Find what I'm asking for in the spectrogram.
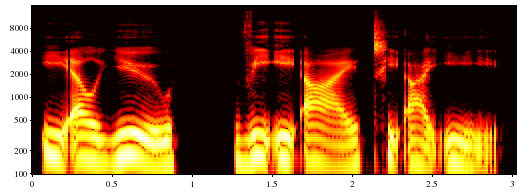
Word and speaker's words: Eluveitie: It's spelled E L U V E I T I E, Eluveitie.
